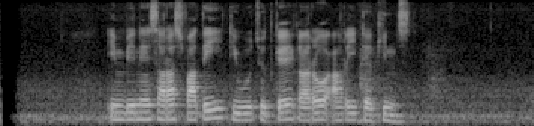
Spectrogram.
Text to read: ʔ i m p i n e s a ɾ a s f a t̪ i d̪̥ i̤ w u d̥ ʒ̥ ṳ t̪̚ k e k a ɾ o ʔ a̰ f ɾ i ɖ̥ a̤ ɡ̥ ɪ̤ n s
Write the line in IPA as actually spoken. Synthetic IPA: ʔ i m p i n e s a ɾ a s f a t̪ i d̪̥ i̤ w u d̥ ʒ̥ ṳ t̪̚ k e k a ɾ o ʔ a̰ ɾ i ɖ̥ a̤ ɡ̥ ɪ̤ n s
